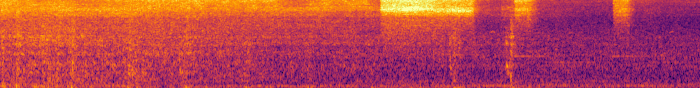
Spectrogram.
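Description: Tobu Isesaki Line electric train running on the rails, its rumble and steady hum fading. A brief hiss of air comes about four seconds in, then two short hisses.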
